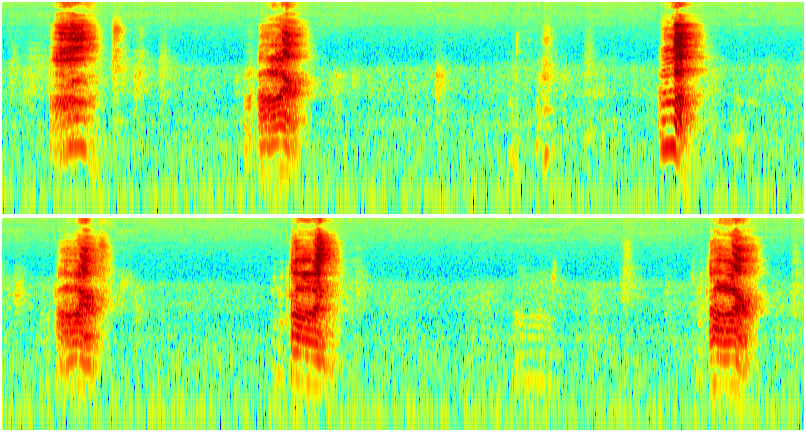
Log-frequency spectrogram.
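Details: Parrot imitating snoring (fake snores while its owner dozes): six short raspy, gasping bursts about every two seconds, imitated rather than true snoring.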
